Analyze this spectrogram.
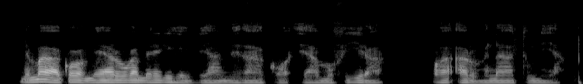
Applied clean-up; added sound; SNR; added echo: neural mask model Resemble Enhance denoiser.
